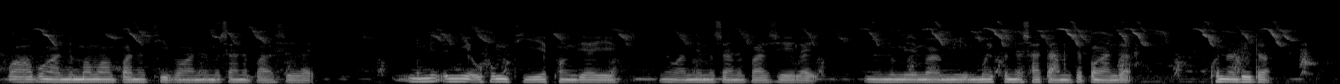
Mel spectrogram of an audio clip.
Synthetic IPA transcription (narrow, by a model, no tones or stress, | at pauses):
pwabaŋanːemamapanɐtʰibaŋanːemɐt͡ʃanɐpaselaj | numit̚ɐniuhumtʰiepʰaŋdijajenuŋanːemɐt͡ʃanɐpas̬elajnnumitmamimojkʰunːɐsatʰamizapaŋandɐ | kʰunːadudɐ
